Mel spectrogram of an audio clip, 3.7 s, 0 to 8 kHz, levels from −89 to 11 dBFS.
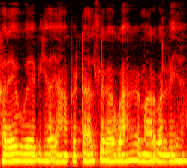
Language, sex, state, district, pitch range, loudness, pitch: Hindi, male, Chandigarh, Chandigarh, 120-130 Hz, -15 LUFS, 125 Hz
